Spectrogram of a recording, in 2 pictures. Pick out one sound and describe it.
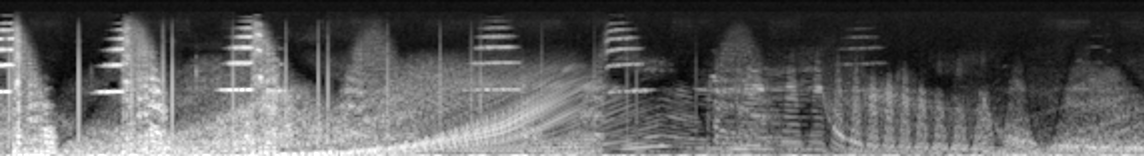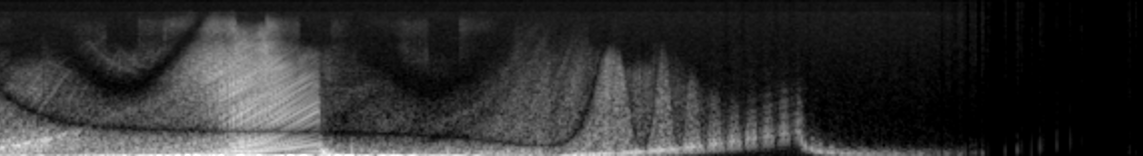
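An electronic synthesizer makes harsh, sweeping and warbling tones that rise and fall, then fade away.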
